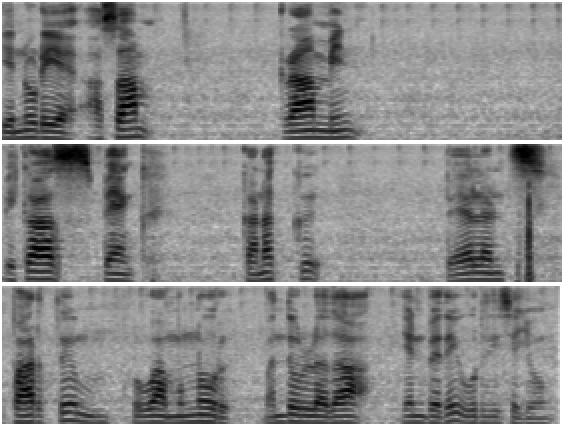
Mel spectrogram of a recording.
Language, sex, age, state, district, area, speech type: Tamil, male, 60+, Tamil Nadu, Coimbatore, rural, read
